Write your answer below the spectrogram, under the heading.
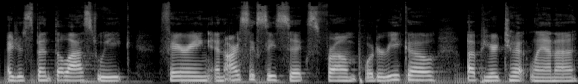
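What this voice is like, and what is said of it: Slightly hoarse voice. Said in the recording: “apologize for my voice. I'm a little hoarse”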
